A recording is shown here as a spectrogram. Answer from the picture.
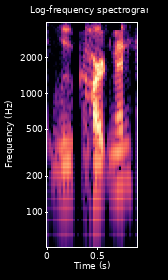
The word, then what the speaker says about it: Luke Hartman: If you haven't already heard, Starks won Gen Con 2022 Nationals, and it was piloted by Luke Hartman.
